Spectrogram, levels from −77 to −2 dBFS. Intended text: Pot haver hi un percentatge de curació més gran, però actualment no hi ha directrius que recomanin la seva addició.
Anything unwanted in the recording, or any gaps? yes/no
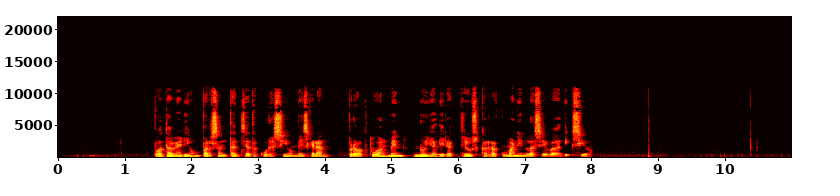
yes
